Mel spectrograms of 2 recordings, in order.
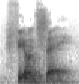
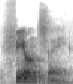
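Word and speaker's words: fiancée: syllable massage massage massage here's a loanword from French now with loanwords from French often American English will stay with the original stress pattern so it will be fiancee fiancee stress on the final syllable in British English we say fiancee fiancee so stress on the middle syllable their fiancee I've always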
